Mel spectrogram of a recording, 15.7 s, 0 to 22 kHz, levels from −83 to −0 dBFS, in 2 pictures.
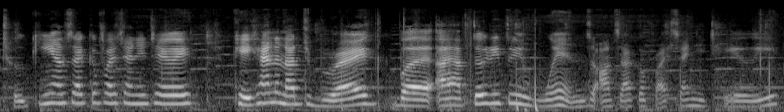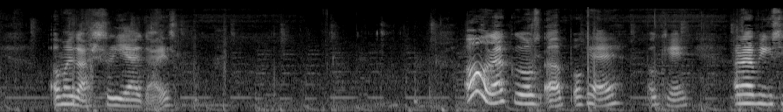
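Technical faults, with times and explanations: No technical faults are audible.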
